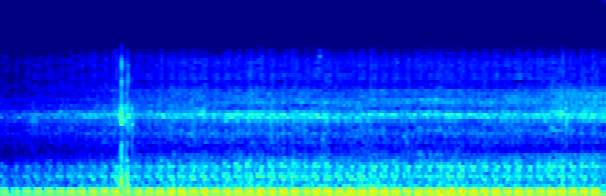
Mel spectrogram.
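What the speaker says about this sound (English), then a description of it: "We are mounting the bike and we're ready to go." Motorcycle engine running close by, a steady rapid throbbing with a faint clatter, loud and even as the bike gets under way.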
